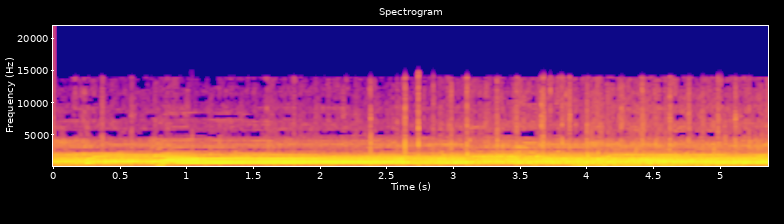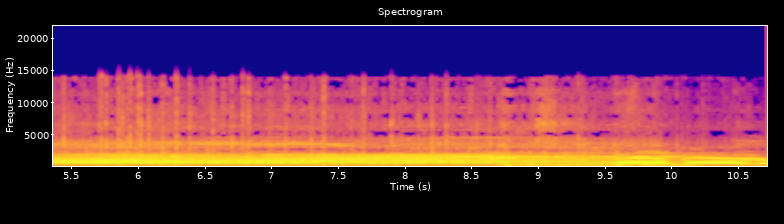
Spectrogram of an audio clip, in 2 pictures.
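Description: Large concert crowd cheering and whooping, many voices overlapping, with the band's music underneath. A louder swell of calls rises and falls near the end.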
